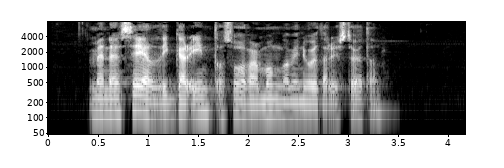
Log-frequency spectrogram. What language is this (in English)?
Swedish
